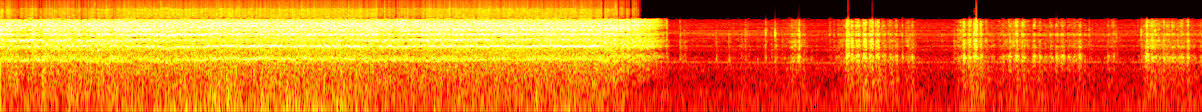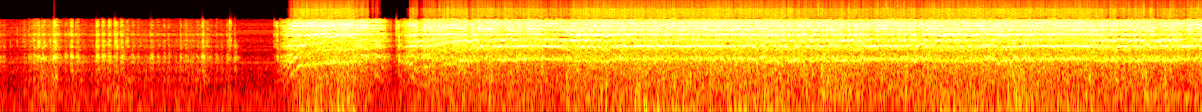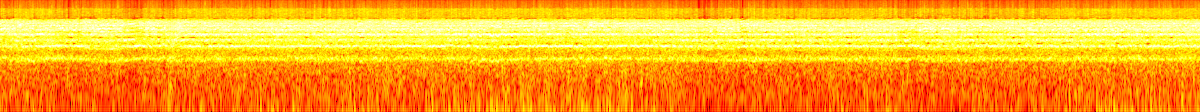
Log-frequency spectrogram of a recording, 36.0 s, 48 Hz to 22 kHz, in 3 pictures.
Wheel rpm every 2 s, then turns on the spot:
210, 230, 230, 50, 10, 20, 20, 60, 180, 230, 220, 220, 220, 230, 230, 230, 230, 230.
8-14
